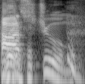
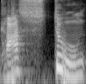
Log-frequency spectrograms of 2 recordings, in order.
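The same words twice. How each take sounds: First: The second syllable sounds like 'shoom'. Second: The second syllable sounds like 'stoom'. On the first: "like shoom C S C H U" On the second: "S T O O M"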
